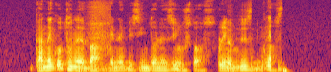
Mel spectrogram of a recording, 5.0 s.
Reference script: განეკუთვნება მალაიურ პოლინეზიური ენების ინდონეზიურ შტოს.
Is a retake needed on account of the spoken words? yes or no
yes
